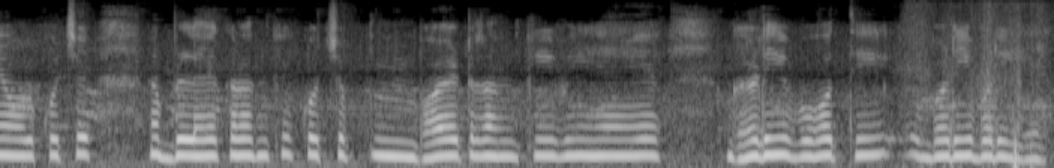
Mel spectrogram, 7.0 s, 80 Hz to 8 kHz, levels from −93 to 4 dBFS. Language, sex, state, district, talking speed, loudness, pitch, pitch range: Hindi, female, Goa, North and South Goa, 155 wpm, -23 LUFS, 240 Hz, 235-250 Hz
